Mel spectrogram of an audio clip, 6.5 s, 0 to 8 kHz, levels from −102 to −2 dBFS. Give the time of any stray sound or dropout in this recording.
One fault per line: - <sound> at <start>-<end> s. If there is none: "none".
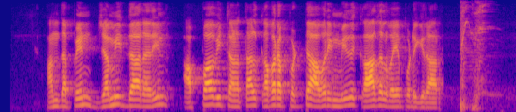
- thud at 5.8-6.3 s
